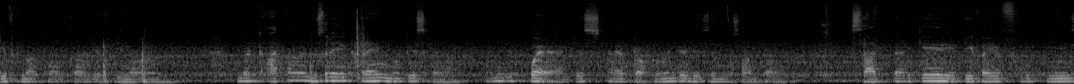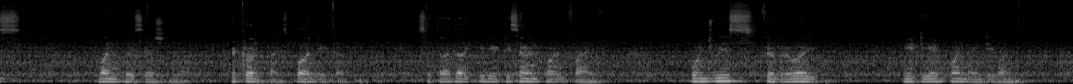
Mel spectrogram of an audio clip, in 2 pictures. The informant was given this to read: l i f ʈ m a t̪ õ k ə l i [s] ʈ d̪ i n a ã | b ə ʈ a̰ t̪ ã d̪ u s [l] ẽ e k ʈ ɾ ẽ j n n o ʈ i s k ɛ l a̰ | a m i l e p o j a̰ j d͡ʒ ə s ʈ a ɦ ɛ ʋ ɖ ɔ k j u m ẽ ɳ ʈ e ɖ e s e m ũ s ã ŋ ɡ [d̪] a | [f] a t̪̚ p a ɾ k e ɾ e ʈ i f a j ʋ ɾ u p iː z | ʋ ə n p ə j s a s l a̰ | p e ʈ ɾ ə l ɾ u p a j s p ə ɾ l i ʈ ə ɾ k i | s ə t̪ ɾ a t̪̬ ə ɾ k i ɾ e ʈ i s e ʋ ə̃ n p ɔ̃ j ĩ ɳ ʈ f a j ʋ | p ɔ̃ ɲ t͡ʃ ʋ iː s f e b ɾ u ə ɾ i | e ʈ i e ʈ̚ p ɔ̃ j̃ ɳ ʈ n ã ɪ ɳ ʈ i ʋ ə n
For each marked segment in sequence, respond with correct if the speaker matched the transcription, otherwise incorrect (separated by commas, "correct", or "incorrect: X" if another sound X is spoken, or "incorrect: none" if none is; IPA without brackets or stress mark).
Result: incorrect: f, incorrect: ɾ, incorrect: t̪, incorrect: s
